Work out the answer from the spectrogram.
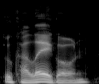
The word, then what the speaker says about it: Ucalegon: looks like in greek it's pronounced in greek more like ukalegon the proper latin pronunciation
